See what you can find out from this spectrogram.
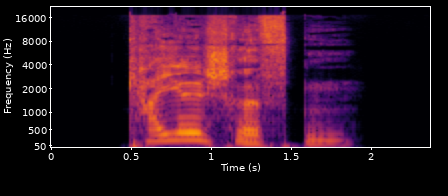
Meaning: plural of Keilschrift
- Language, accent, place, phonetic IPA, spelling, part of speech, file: German, Germany, Berlin, [ˈkaɪ̯lˌʃʁɪftn̩], Keilschriften, noun, De-Keilschriften.ogg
